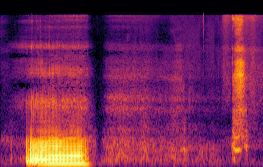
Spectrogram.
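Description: One loud, buzzing, fluttering snore on breathing in, followed by quiet breathing and a brief softer sound; loud snoring.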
